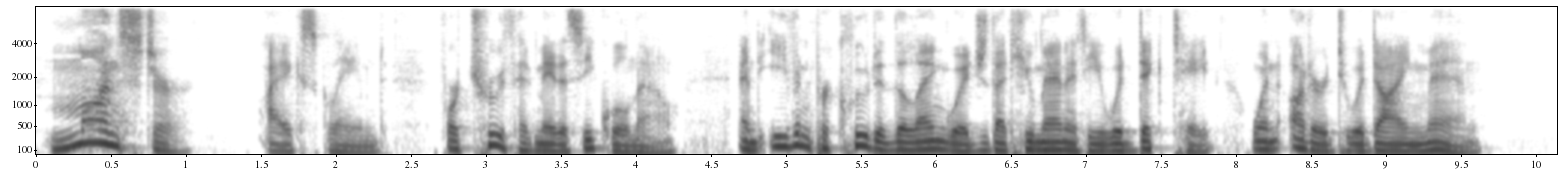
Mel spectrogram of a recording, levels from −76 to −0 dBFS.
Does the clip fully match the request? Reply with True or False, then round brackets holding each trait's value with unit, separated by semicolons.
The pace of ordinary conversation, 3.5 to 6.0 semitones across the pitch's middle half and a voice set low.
True (150 wpm; 4.7 semitones; 100 Hz)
